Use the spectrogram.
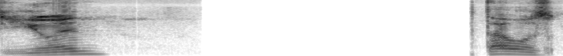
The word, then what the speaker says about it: Yuan: the UN to follow the dollar and it's pronounced Yuan I thought was Juan oh my God pronounced B you guys I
